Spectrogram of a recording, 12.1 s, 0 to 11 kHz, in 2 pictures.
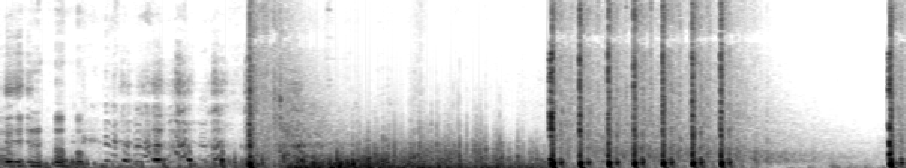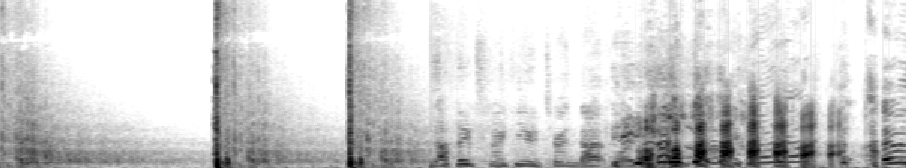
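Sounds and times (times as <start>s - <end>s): gunshots with echo: 1.6s - 2.4s, 3.6s - 9.2s.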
